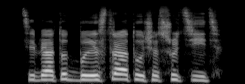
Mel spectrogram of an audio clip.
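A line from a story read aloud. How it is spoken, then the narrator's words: Barking. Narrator (Russian): рявкнул граф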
